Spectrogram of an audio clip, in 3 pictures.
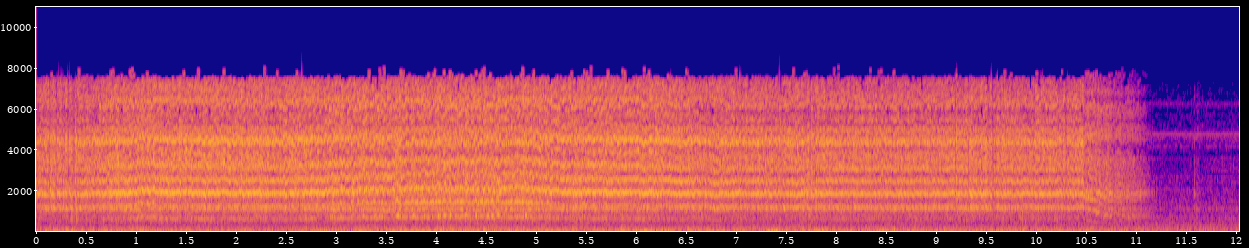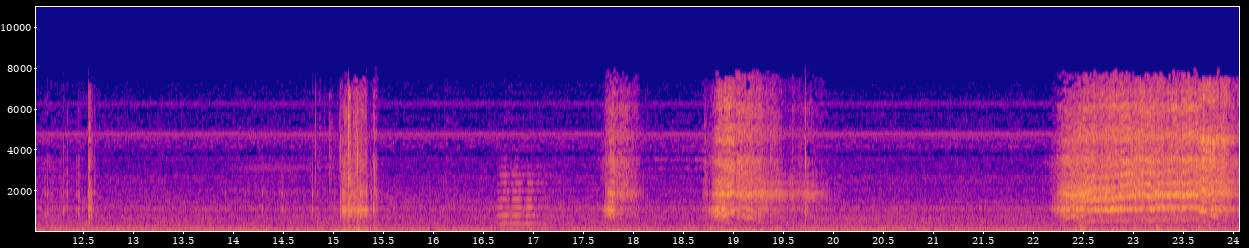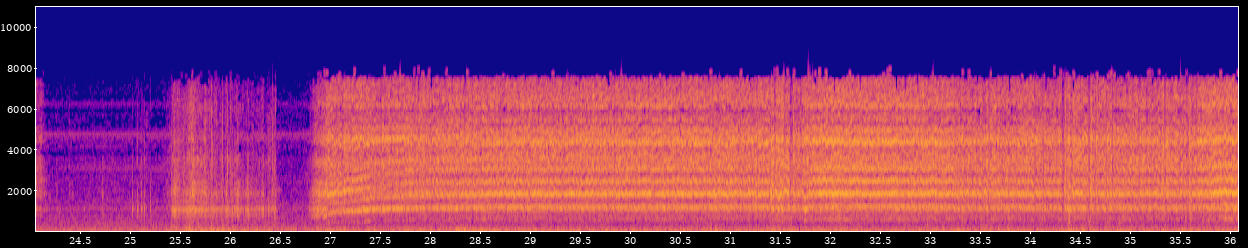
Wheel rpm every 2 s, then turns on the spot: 160, 160, 160, 160, 160, 50, 0, 10, 0, 10, 10, 100, 20, 100, 160, 160, 160, 160.
14-16 24-26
